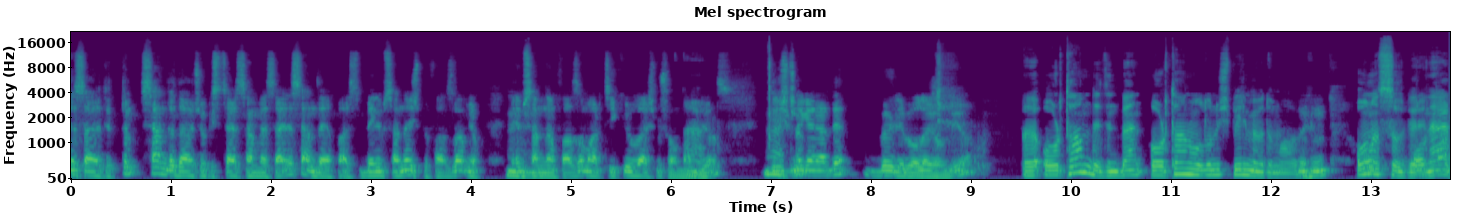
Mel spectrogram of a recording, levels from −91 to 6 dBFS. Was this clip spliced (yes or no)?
no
